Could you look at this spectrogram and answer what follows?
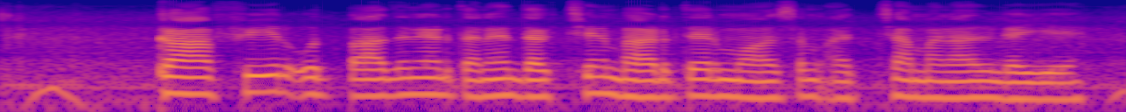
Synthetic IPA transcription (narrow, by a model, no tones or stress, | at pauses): kaːfʰiːɾʊt̪̚paːd̪əneɾt̪ɐnẽd̪ɐkʃɪnbʱaːɾt̪iəɾmɔːsəmɐtːʃʰamɐnalɡɐieː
